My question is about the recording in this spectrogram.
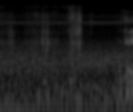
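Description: Quiet outdoor background: a steady hiss and low hum with a thin steady high tone and a few faint, scattered clicks.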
